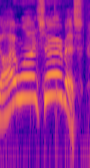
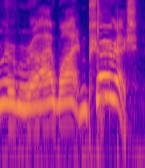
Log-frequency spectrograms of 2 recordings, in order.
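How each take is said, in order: First: High, drawn-out whining demand; nasty businessman. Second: High, slow, far-off whine; nasty businessman. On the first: Rude businessman insists again to the manager, high whine. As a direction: insist like a spoiled child. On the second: Rude businessman whines at the manager, high and slow. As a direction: demand it like a spoiled child. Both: Retold or imitated. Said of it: "The nasty Quebecois businessman".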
